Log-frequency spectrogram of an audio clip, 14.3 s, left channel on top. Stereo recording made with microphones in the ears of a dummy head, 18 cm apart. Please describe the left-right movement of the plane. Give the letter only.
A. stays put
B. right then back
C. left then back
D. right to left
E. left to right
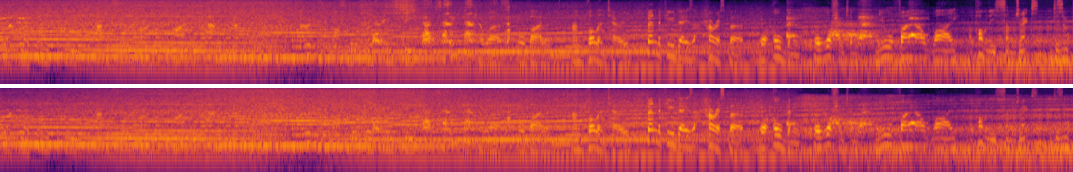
E.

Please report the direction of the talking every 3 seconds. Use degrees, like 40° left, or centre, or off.
50° left, 40° left, 10° left, 20° right, 40° left.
